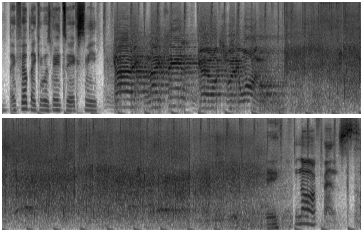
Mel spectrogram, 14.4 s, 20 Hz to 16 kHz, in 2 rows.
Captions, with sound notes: I felt like it was going to X me. Guy 19, girl 21. [APPLAUSE] Hey. No offence.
